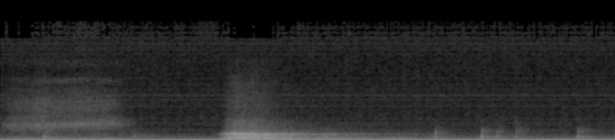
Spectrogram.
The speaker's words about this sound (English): Take a deep breath in.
